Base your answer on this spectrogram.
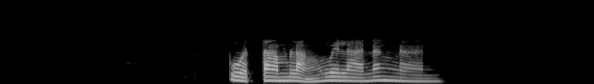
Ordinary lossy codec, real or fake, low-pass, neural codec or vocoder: none; real; 3.6 kHz; none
